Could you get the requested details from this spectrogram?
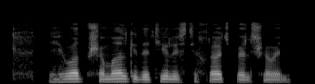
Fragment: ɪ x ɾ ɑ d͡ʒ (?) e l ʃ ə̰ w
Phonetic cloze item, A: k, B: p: B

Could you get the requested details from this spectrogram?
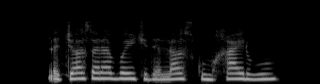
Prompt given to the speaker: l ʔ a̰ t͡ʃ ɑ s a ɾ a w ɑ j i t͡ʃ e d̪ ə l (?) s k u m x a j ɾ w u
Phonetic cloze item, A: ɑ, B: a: A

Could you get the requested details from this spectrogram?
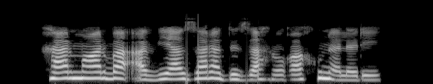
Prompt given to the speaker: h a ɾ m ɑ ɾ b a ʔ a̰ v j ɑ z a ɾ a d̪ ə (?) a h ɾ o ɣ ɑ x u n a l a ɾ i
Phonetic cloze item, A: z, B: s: A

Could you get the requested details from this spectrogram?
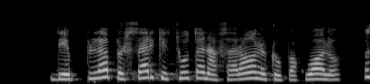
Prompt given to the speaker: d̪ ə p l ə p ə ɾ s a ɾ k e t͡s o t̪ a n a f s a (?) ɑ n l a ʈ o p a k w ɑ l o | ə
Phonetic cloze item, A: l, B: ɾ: B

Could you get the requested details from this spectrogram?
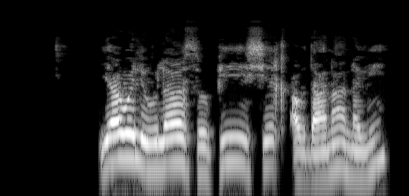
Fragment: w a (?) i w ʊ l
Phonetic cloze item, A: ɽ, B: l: B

